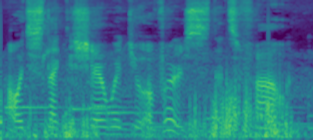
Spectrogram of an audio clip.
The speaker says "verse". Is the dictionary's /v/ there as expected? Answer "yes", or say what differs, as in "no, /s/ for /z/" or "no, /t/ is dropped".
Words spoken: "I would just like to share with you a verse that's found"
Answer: yes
